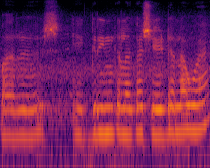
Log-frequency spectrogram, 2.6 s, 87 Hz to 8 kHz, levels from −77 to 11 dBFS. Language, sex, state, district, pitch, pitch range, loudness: Hindi, male, Bihar, Araria, 220 Hz, 210-225 Hz, -21 LUFS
